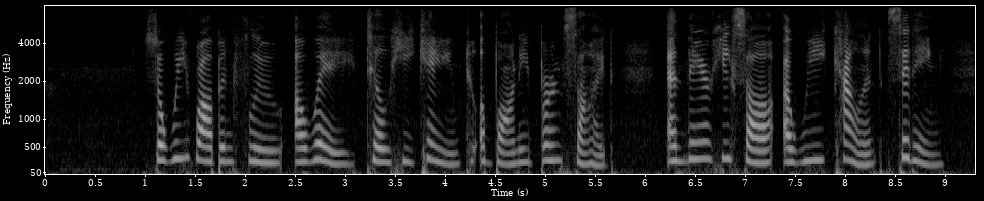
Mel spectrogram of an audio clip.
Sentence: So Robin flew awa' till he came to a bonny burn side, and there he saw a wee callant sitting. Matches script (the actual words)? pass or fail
fail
